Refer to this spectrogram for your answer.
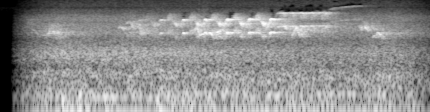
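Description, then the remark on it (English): A Purple Finch sings a rapid, warbling run of bright notes over steady outdoor background noise, the song lasting a few seconds. “This was a Purple Finch.”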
